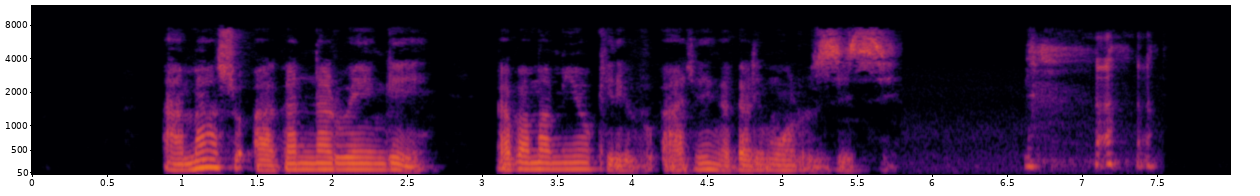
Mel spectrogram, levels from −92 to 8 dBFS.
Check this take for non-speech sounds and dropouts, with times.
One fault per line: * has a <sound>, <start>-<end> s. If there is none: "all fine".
* has a laugh, 6.6-7.5 s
